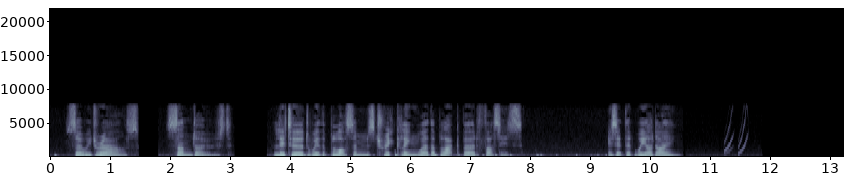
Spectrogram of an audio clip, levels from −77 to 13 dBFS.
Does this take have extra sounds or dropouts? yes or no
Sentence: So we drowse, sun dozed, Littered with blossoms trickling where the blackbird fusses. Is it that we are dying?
yes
